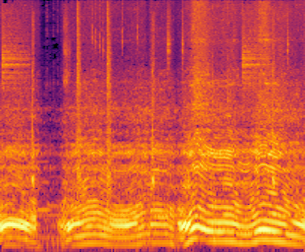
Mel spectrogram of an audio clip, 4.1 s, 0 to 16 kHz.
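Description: Husqvarna TE300i's single-cylinder two-stroke engine revving up and down several times under the rider's throttle, with a short dip about half a second in where the revs fall away before it picks up again.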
